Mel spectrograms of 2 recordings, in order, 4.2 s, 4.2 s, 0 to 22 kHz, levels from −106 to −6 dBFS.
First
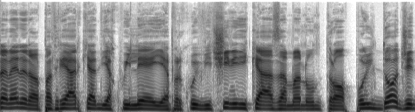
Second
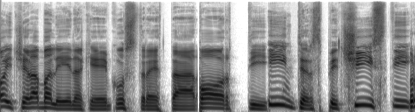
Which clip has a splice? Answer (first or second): second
